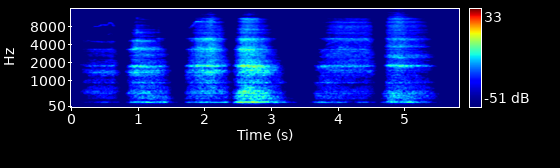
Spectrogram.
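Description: Heavy, labored male breathing on a phone call in which nothing else is heard: six slow, deep breaths separated by short pauses, breathy with a low raspy undertone, as if heard down a phone line.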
